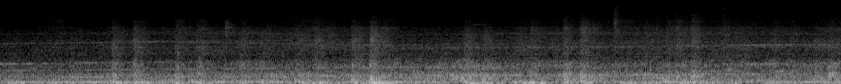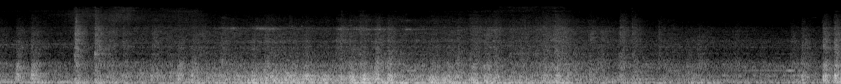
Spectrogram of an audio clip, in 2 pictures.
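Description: Hankyu electric train heard from inside the passenger car as it pulls away and gathers speed. A whine rises in pitch over the first few seconds under a steady rolling rumble with wheel clatter over the rail joints. The running noise grows louder around the middle as the train reaches speed.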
